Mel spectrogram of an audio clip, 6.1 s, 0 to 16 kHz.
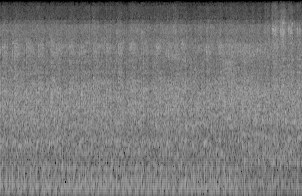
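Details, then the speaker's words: John Deere B, serial 147828, two-cylinder, test run without radiator, exhaust not fitted, good compression; slow steady putt-putt about four beats a second, no misses or knocks; owner thinks it will be a good runner; normal idle. "well i'll tell you i think she's going to be a good runner"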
